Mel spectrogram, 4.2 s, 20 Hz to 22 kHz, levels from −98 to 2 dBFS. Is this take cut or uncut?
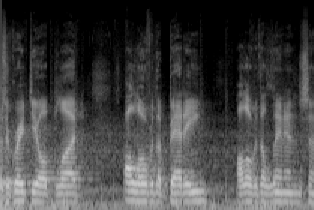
uncut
